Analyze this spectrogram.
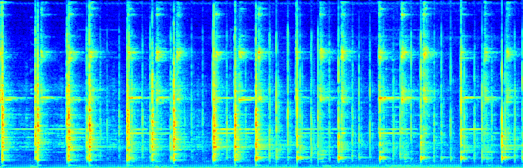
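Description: Drums beat in a quick, sharp rhythm.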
